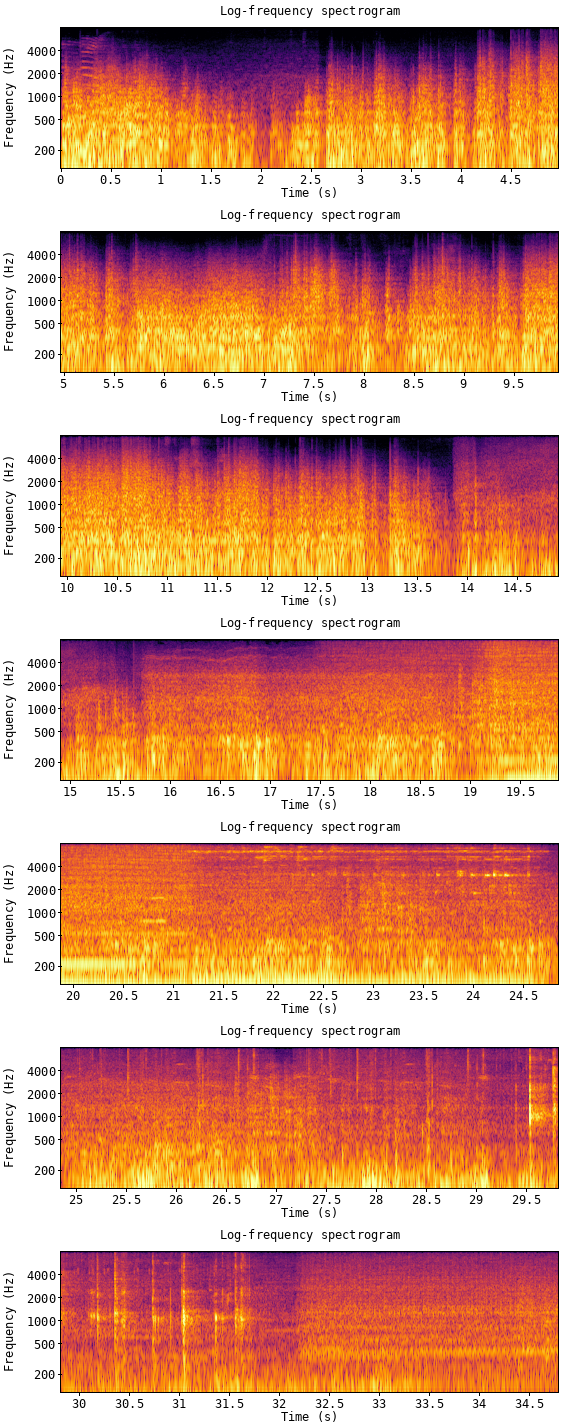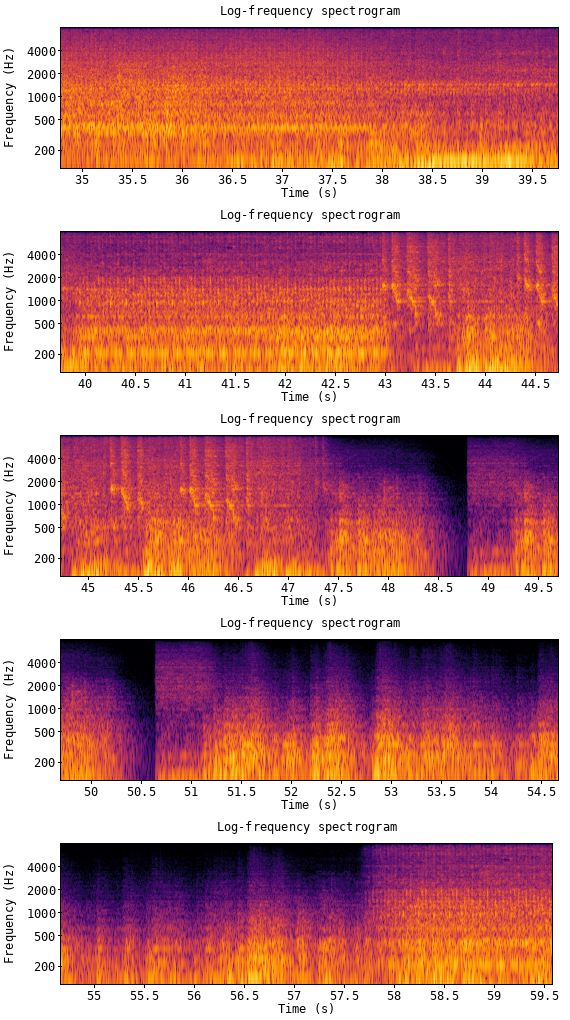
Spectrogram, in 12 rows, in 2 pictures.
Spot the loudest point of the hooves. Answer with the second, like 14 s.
30 s.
